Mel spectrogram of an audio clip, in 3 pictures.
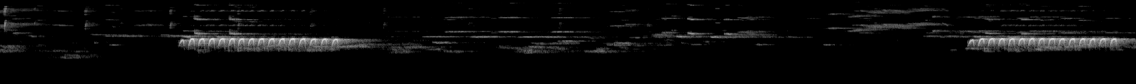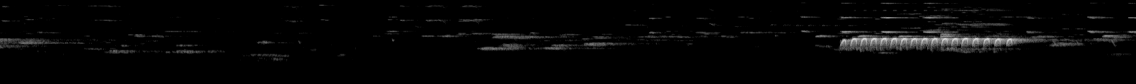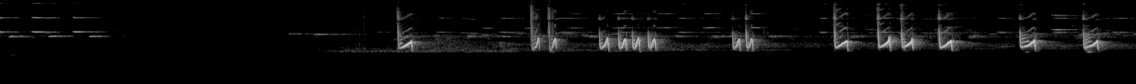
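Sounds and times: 
Eurasian nuthatch Sitta europaea calling: 1.7s - 3.6s, 9.7s - 11.6s, 19.8s - 21.8s, 26.7s - 34.0s.

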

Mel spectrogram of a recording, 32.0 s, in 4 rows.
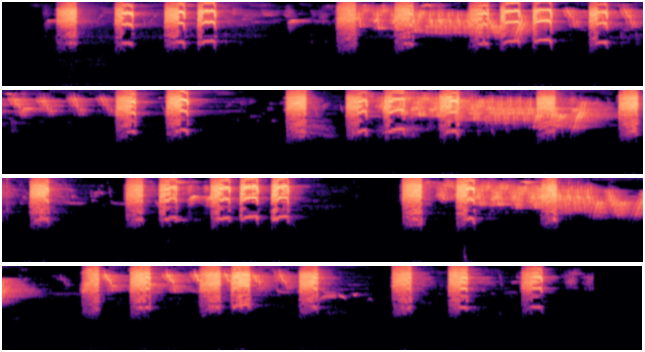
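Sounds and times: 
Krueper's nuthatch Sitta krueperi calling in nature: 0.7s - 2.9s, 4.2s - 10.4s, 11.6s - 16.8s, 17.6s - 19.7s, 21.0s - 24.3s, 25.0s - 28.3s, 28.9s - 31.3s.

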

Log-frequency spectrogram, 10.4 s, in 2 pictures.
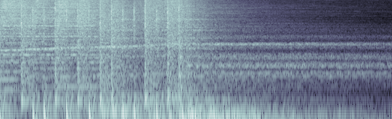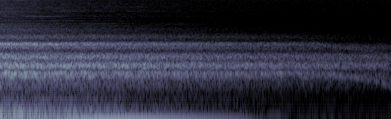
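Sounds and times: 
drums: 0.0s - 8.1s.

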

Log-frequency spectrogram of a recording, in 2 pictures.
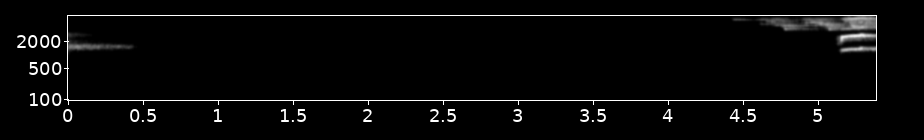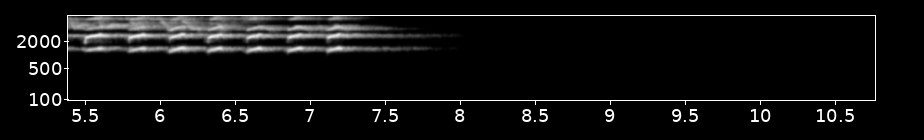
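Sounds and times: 
black woodpecker Dryocopus martius: 4.5s - 7.6s.

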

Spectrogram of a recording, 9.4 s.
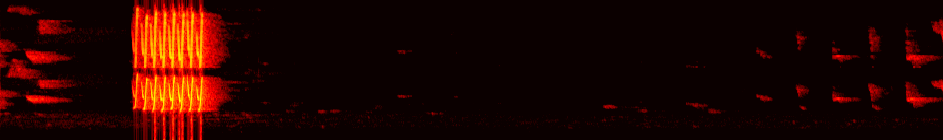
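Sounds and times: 
Bonelli's warbler Phylloscopus bonelli: 1.3s - 2.1s.

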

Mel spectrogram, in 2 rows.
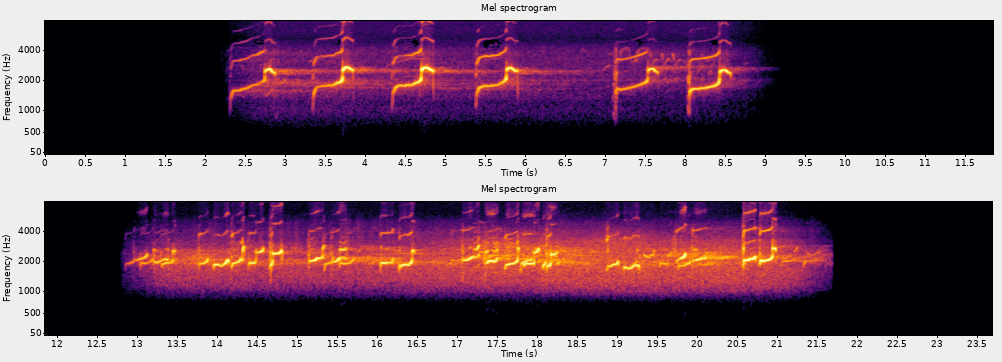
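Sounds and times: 
Eurasian curlew Numenius arquata calling: 2.4s - 8.7s, 12.9s - 21.7s.

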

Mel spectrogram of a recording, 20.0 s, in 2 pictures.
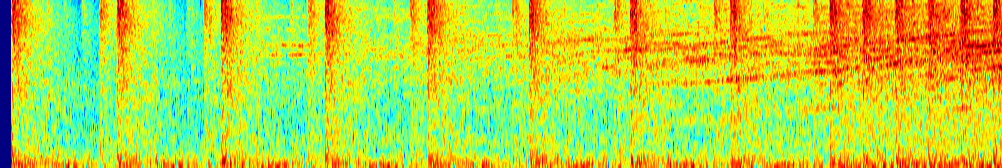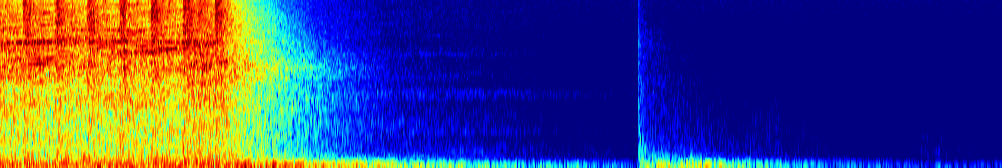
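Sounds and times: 
drums speeding up: 0.1s - 19.6s
rising riser: 2.8s - 16.8s.

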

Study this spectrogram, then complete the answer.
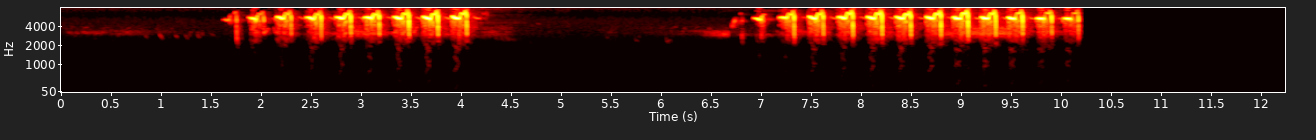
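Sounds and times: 
meadow pipit Anthus pratensis: 1.7s - 4.2s, 6.9s - 10.2s.

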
